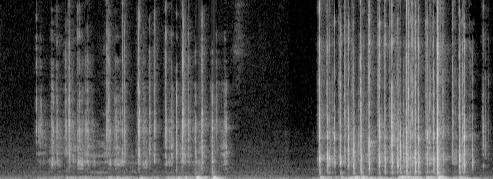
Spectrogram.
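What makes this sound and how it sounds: Fingertips and long nails type rapidly on a white plastic mechanical keyboard with RGB backlight. Dense, clacky keystrokes with bright clicks and a low thock underneath come in two bursts, separated by a brief pause of just over a second.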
